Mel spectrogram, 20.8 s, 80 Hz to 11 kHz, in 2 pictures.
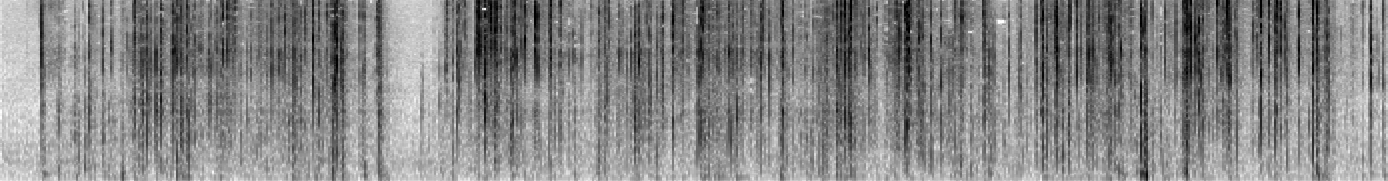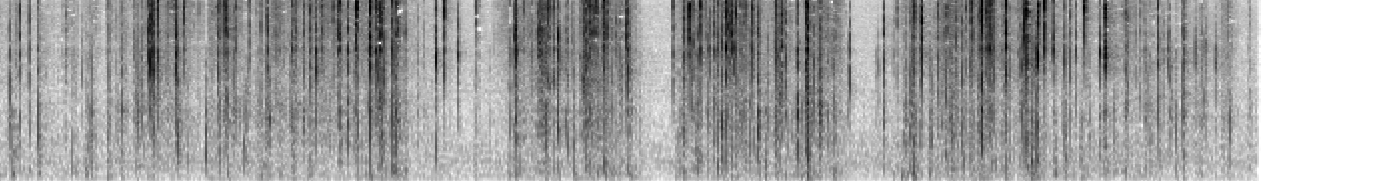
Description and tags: mke geldenhuys 190282 OWI CHOCOLATE wraper
It is an sfx sound of unwrapping a chocolate, its also when I use that same paper to close the chocolate
chocolate, window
